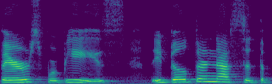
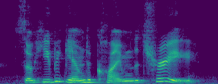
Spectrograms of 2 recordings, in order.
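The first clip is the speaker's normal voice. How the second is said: usual speaking voice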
